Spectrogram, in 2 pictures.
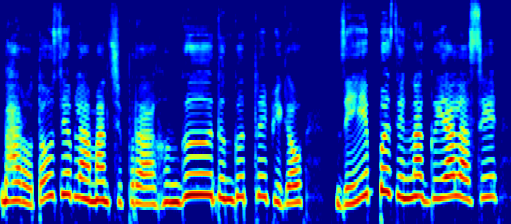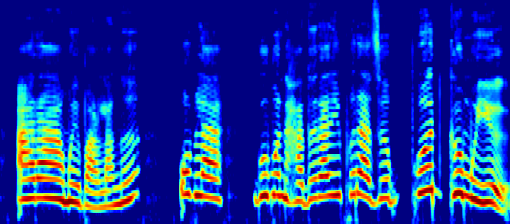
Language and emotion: Bodo, surprised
